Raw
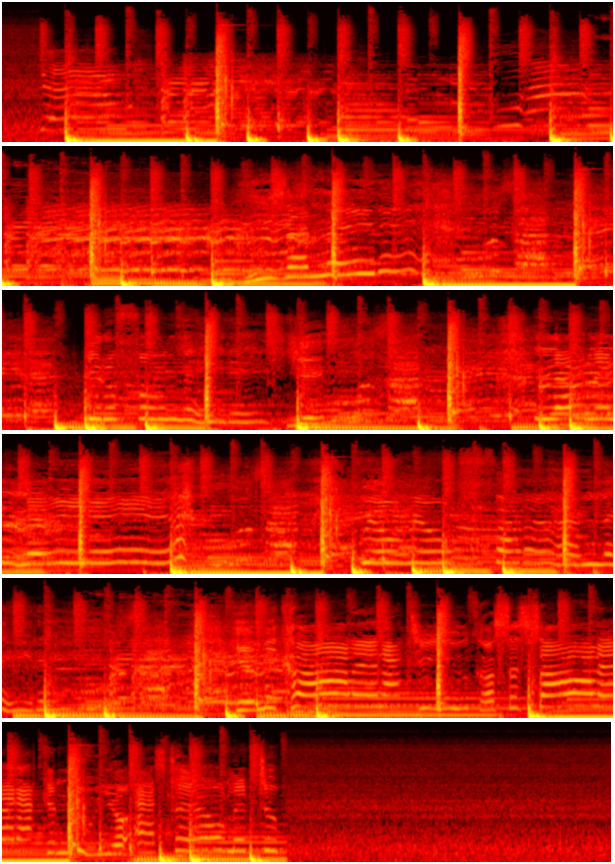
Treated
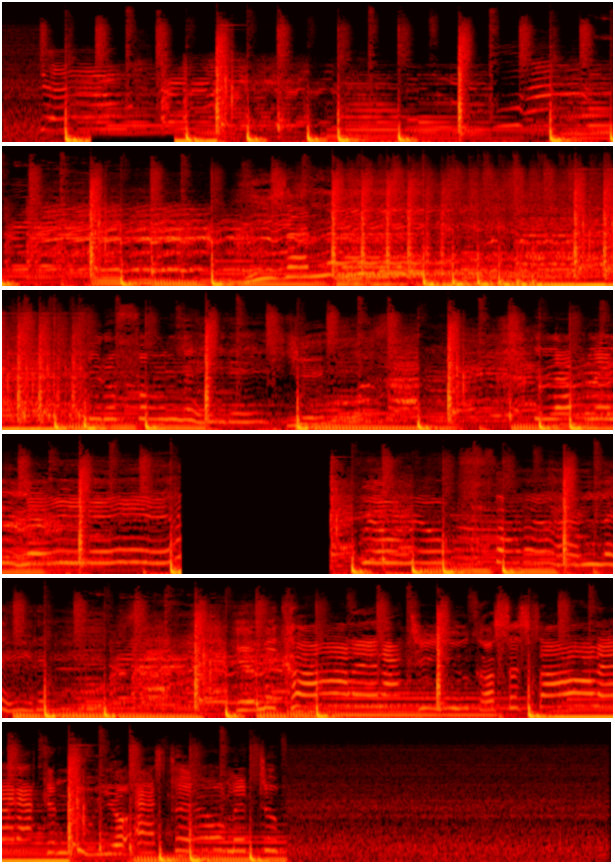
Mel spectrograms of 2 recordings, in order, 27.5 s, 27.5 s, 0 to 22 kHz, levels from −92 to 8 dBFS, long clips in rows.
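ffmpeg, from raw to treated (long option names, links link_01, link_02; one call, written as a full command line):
ffmpeg -i in.wav -filter_complex "[0:a]asettb=1/sr,asplit=3[link_01][link_02][link_03];[link_01]atrim=end=0.664[link_04];[link_02]atrim=start=0.66:end=1.3,asetpts=PTS-STARTPTS,afade=type=in:duration=0.004:curve=qsin,afade=type=out:start_time=0.636:duration=0.004:curve=qsin,highpass=frequency=330:width=0.5412,highpass=frequency=330:width=1.3066[link_05];[link_03]atrim=start=1.296[link_06];[link_04][link_05]acrossfade=duration=0.004:curve1=hsin:curve2=qsin[link_07];[link_07][link_06]acrossfade=duration=0.004:curve1=qsin:curve2=hsin,asplit=3[link_08][link_09][link_10];[link_08]afade=type=out:start_time=7.08:duration=0.02[link_11];[link_09]aecho=1:1:220|407|566|701.1|815.9:0.794|0.631|0.501|0.398|0.316,afade=type=in:start_time=7.08:duration=0.02,afade=type=out:start_time=9.8:duration=0.02[link_12];[link_10]afade=type=in:start_time=9.8:duration=0.02[link_13];[link_11][link_12][link_13]amix=inputs=3:normalize=0,asplit=3[link_14][link_15][link_16];[link_14]atrim=end=15.09,asetpts=PTS-STARTPTS,afade=type=out:start_time=15.086:duration=0.004:curve=hsin[link_17];[link_15]atrim=start=15.09:end=16.21,asetpts=PTS-STARTPTS,volume=0[link_18];[link_16]atrim=start=16.21,asetpts=PTS-STARTPTS,afade=type=in:duration=0.004:curve=hsin[link_19];[link_17][link_18][link_19]concat=n=3:v=0:a=1,acompressor=threshold=-21dB:ratio=6,volume=-7.5dB" out.wav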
